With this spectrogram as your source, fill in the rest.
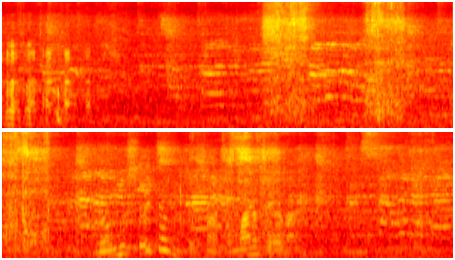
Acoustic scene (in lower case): restaurant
